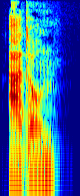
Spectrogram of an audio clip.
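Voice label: "add-on", English, British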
